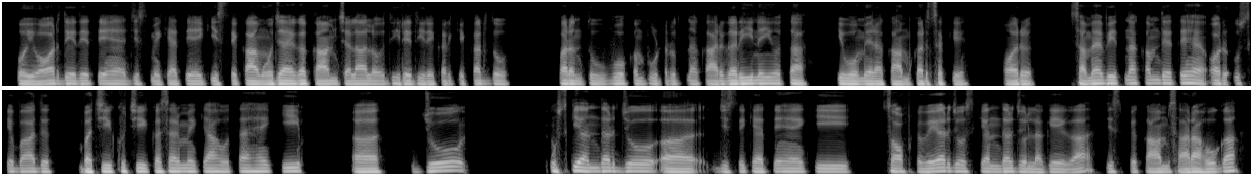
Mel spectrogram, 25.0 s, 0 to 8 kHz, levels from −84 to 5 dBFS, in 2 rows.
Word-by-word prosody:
कोई 95 -3 +2
और 100 +3 +1
दे 110 +1 0
देते 105 +1 -2
हैं 105 -2 -1
जिसमें 100 0 -5
कहते 100 0 -3
हैं 100 -1 0
कि 100 - -5
इससे 100 +2 -3
काम 100 0 +2
हो 100 +1 +4
जाएगा, 105 0 +5
काम 100 0 +1
चला 105 0 +1
लो, 100 -1 0
धीरे-धीरे 100 -1 -1
करके 95 -1 -6
कर 105 +1 -3
दो, 100 -1 -3 0.5
परंतु 105 -2 +1 0.2
वो 110 -1 +2
कंप्यूटर 100 -2 -4
उतना 105 0 -5
कारगर 100 +1 +2
ही 110 +1 +6
नहीं 115 0 +2
होता 110 -1 +1
कि 105 +2 -6
वो 100 0 +5
मेरा 100 -1 +3
काम 90 -2 -1
कर 95 - +3
सके। 95 0 -2 0.4
और 95 -1 +2 0.4
समय 110 +3 +4
भी 120 +1 +3
इतना 120 +1 -1
कम 120 +1 -4
देते 125 +1 0
हैं 125 -2 +3
और 110 +1 -2
उसके 115 +1 -7
बाद 110 -1 0 0.3
बची-खुची 115 +2 +3
कसर 115 +1 +3
में 115 0 +1
क्या 115 +1 0
होता 115 +1 0
है 115 +1 +2
कि 125 +1 0 0.6
अ, 105 -1 +5 0.3
जो, 135 +8 0 0.9
उसके 135 +3 +2
अंदर 125 0 +2
जो 125 +1 0
अ, 105 -3 +2 0.2
जिसे 110 +1 -5
कहते 110 0 -2
हैं 110 -1 +1
कि 110 0 -1 0.4
सॉफ्टवेयर 110 +3 +1
जो 120 - 0
उसके 115 +1 -5
अंदर 110 +1 +1
जो 110 0 -1
लगेगा, 100 +1 -1 0.2
जिसपे 110 0 -5
काम 100 0 0
सारा 100 0 +2
होगा, 105 +8 +1
105 Hz, 170 wpm, -23 LUFS, 100-115 Hz, 0.9 s, ही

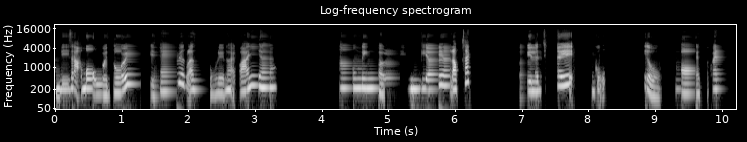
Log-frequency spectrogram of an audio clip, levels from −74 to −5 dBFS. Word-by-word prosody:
đi 100 0 -1
dạo - - +2
bộ 210 -6 +3
buổi 140 -1 -2
tối 255 - +1
để 130 -2 -9
tránh 175 0 -5
việc 300 -3 0
là - - +3 0.2
dùng 145 -1 -9
điện 155 +2 -3
thoại 195 0 -1
quá 175 +3 +3
nhiều. 235 -3 +1 0.9
Ờ, 220 0 -5
mình, 220 0 +2
kiểu, 150 - 0 0.4
tìm 205 0 0
kiếm 215 +7 +2
đọc 200 -3 +7
sách, 330 +1 +5 0.7
bởi 115 - -16
vì 175 - +3
là 175 0 +2
trước 180 - -11
đây 255 0 +7
ấy 280 - +7 0.3
mình - - -8
cũng, - - -7 0.6
kiểu, 130 - -1 0.3
có 155 -1 +2
cái 145 - -6
thói - - -30
quen 205 0 -2
205 Hz, 200 wpm, -24 LUFS, 155-225 Hz, 0.9 s, đọc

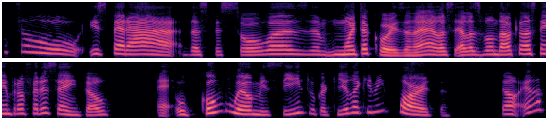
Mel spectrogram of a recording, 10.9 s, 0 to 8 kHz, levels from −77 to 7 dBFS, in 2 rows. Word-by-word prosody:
não 320 - -21
posso 265 - -3
esperar 210 -5 +2
das 185 0 -5
pessoas 200 +4 -1
muita 200 +7 +3
coisa, 150 -6 +1
né, 170 +7 +4
elas 185 -2 +2
elas 180 +2 +1
vão 205 +2 -2
dar 195 0 +5
o - - -3
que 230 - -4
elas 225 -1 +2
têm 235 -1 -1
para 240 +1 -4
oferecer, 245 -1 -2
então, 175 0 -2 0.5
eh, 145 - -4
o 200 +2 -1
como 280 - +1
eu 210 -1 +5
me 195 -3 -2
sinto 230 - -6
com 195 - -13
aquilo, 205 +9 -4
é 295 - +1
que 310 +2 -8
me 340 +3 -7
importa. 190 - +1 0.5
Então 220 -1 -1
eu 300 - -4
210 Hz, 180 wpm, -22 LUFS, 180-240 Hz, 0.5 s, dar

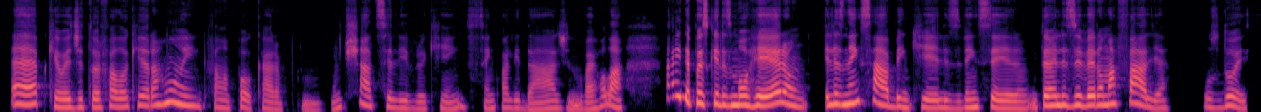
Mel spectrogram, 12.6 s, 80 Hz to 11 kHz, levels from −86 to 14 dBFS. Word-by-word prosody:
É, 255 +1 +3
porque 220 -6 -6
o 185 - +1
editor 185 0 -2
falou 200 0 -3
que 210 +4 -7
era 230 0 -2
ruim. 250 -5 +1
Fala: 180 -5 -9
"Pô, 180 0 -6
cara, 155 -2 -9 0.2
muito 135 +8 -12
chato 230 -4 -4
esse 210 - -6
livro 170 -3 -7
aqui, 160 +2 -12
hein, 165 +6 -8
sem 170 -2 -12
qualidade, 170 -2 -8
não 75 0 -7
vai 150 - -5
rolar". 215 -1 -2 0.4
Aí 450 +1 +3
depois 290 - +4
que 280 - -3
eles 240 -2 +1
morreram, 235 0 +5 0.2
eles 250 +3 +3
nem 275 +5 +5
sabem 240 - +1
que 195 - -7
eles 175 -2 -2
venceram, 175 -2 -1
então 230 -1 +3
eles 235 -1 +3
viveram 235 0 +4
na 260 +3 +3
falha, 215 - -1 0.3
os 190 -3 -9
2. 195 -4 -2
200 Hz, 190 wpm, -22 LUFS, 175-240 Hz, 0.4 s, morreram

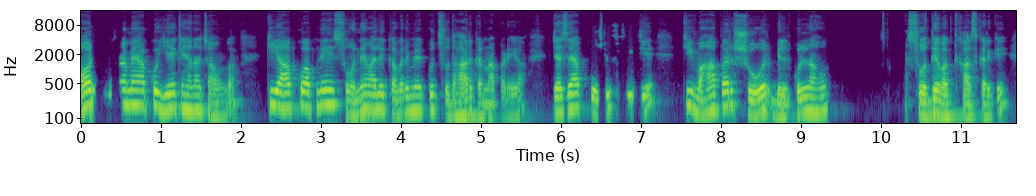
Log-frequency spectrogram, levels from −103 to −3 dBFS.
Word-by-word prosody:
और 175 +4 +7 0.2
दूसरा 245 -13 -3
मैं 185 0 +3
आपको 180 0 +2
ये 155 0 +3
कहना 150 -2 0
चाहूँगा 100 -8 -6 0.4
कि 185 -1 +5
आपको 165 +2 +2
अपने 180 +3 +3
सोने 140 - -1
वाले 155 0 +2
कमरे 125 -2 -2
में 145 0 +1
कुछ 150 0 -4
सुधार 105 0 0
करना 95 -1 -3
पड़ेगा, 100 +2 -8 0.3
जैसे 135 +3 +3
आप 160 0 0
कोशिश 150 +6 -2
कीजिए 290 -6 -3 0.4
कि 180 -1 +1
वहाँ 130 +5 +1
पर 175 +1 +5
शोर 120 +5 +4
बिल्कुल 100 +6 0
ना 140 - +3
हो। 140 +3 -2 1.0
सोते 110 +2 +3
वक़्त 105 -2 +1
ख़ास 100 -1 -2
करके 100 - -3
145 Hz, 170 wpm, -23 LUFS, 110-170 Hz, 1.0 s, और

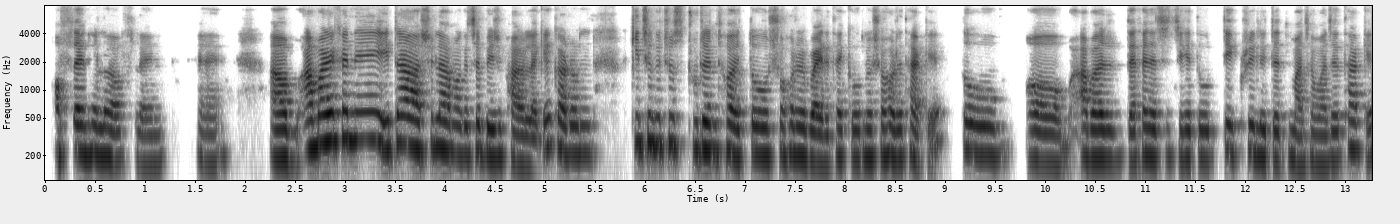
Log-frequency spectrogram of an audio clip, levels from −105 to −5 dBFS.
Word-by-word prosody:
Offline 215 0 +2
হলে 200 -1 +1
offline 170 -2 -10 0.4
হ্যাঁ। 170 -1 -10 0.5
আ - - +5 0.3
আমার 260 +3 +7
এখানে 290 0 +3 0.3
এটা 265 +3 +1 0.2
আসলে 235 +1 0
আমার 210 -1 -3
কাছে 205 +2 -1
বেশ 195 0 +3
ভালো 170 -3 0
লাগে 150 +10 -2
কারণ 210 -1 +1 0.5
কিছু, 270 0 0
কিছু 255 +1 -3
স্টুডেন্ট 230 -3 +2
হয়তো 200 -1 +1 0.2
শহরের 205 -1 0
বাইরে 170 -2 +2
থাকে, 190 0 -4
অন্য 190 +1 -2
শহরে 190 -1 +1
থাকে। 185 - -2 0.3
তো 225 - -2 0.6
অ - - +1 0.5
আবার 190 -1 +4 0.3
দেখা 180 +2 -1
যাচ্ছে 185 0 -2
যেহেতু 185 0 -4 0.2
টেক 210 -2 -3
রিলেটেড 190 -3 -2
মাঝে, 165 +1 -6
মাঝে 175 +2 -4
থাকে। 225 -4 -3
200 Hz, 165 wpm, -22 LUFS, 185-225 Hz, 0.6 s, আমার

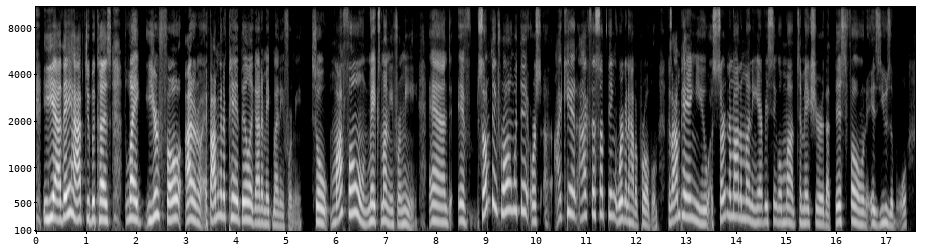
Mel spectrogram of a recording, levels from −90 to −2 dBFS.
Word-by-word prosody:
yeah, 260 -1 +7
they 295 +5 +8
have 270 -4 +5
to 265 -1 -3
because, 255 -2 +4 0.3
like, 255 -2 +5
your 280 +8 +3
phone 265 -2 +3
I 250 +3 +6
don't 245 -4 +3
know, 200 - -4
if 200 - -8
I'm 270 - +5
gonna 300 -1 0
pay 285 -1 +1
a - - 0
bill, 255 0 +3
it 235 - +1
gotta 205 -1 -1
make 185 -2 -6
money 170 -3 -7
for 155 - -14
me. 180 - -21 0.2
So 210 -4 0
my 230 - +1
phone 340 - +1
makes 235 0 +1
money 225 -6 -2
for 185 0 -7
me, 195 +2 -7 0.2
and 220 -2 -1
if 235 -4 -3
something's 395 +2 0
wrong 385 +3 +2
with 390 -1 -4
it 360 -5 -2
or 230 0 -2
s 225 - -9 0.3
I 275 +3 -10
can't 320 0 -2
access 310 +3 -4
something, 320 -4 -5
we're 255 +2 +3
gonna 250 -3 -5
have 205 -4 -5
a 165 - -9
problem, 175 -3 -7 0.2
'cause 225 +1 -6
I'm 285 +6 0
paying 285 -5 -1
you 195 -3 -4
a 185 - -14
certain 275 - -4
amount 295 -1 -2
of 270 - -7
money 225 -5 -5
every 220 +1 -5
single 220 -2 -8
month 210 -3 -5
to 215 - -8
make 200 -1 -6
sure 190 -2 -5
that 175 - -8
this 220 0 -2
phone 200 -6 -3
is 190 +1 -8
usable. 190 -2 -9
240 Hz, 230 wpm, -21 LUFS, 205-285 Hz, 0.3 s, they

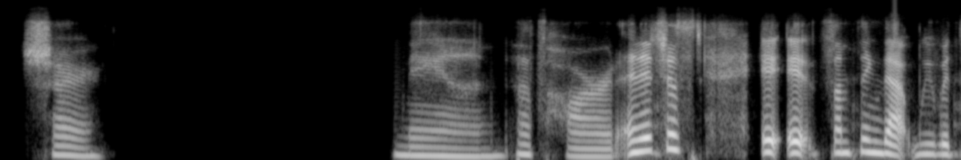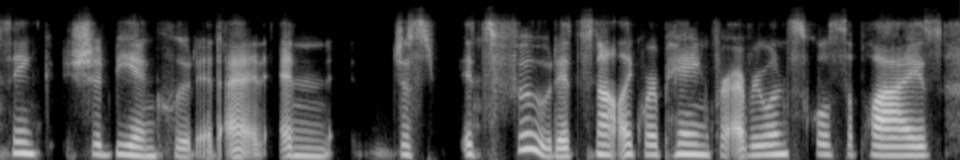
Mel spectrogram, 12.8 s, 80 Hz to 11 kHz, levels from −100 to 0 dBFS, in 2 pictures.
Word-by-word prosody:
Sure. 175 -4 -2 2.0
Man, 165 -3 -4
that's 200 -2 -5
hard. 155 -1 -4
And 230 +3 +5
it's 265 +1 +7
just 300 -2 +3 0.3
it 240 0 +7
it's 225 -2 +5
something 230 0 +2
that, 205 -5 +6
we 205 +1 -3
would 200 -1 -1
think, 225 - -2
should 200 -3 -2
be 195 -1 -1
included, 165 -2 -5
a 155 - 0
a - - -14
and 170 0 -3 0.4
just 195 -3 -6 0.2
it's 195 0 -4
food. 285 - -2
It's 160 +4 -2
not 195 -1 +4
like 200 0 0
we're 195 -1 -1
paying 205 -1 0
for - - -5
everyone's 195 +4 0
school 200 -1 -5
supplies 180 -2 +2
190 Hz, 150 wpm, -24 LUFS, 170-205 Hz, 2.0 s, it's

